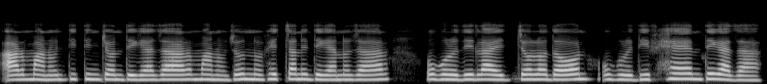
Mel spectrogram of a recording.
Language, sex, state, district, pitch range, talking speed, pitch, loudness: Chakma, female, Tripura, Unakoti, 220-235 Hz, 140 wpm, 230 Hz, -16 LUFS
